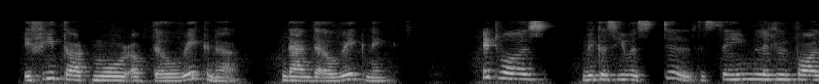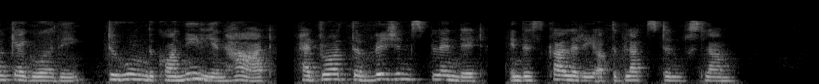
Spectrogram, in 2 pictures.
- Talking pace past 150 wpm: No, slow, 135 wpm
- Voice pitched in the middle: No, high, 195 Hz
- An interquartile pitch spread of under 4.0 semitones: No, average, 4.3 semitones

